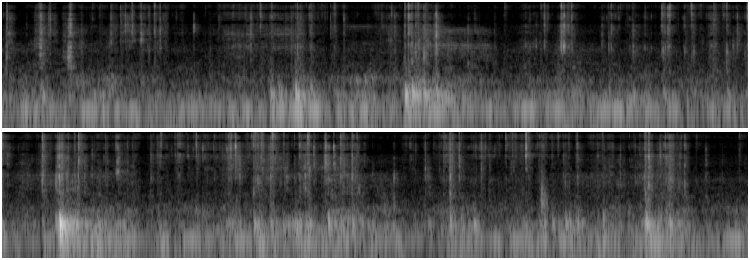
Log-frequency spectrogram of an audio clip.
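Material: Soap.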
